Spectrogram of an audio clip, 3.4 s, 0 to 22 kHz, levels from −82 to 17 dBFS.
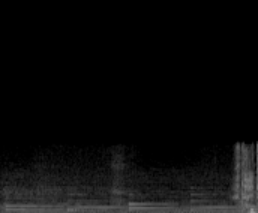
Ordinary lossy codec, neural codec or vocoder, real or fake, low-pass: none; none; real; 7.2 kHz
